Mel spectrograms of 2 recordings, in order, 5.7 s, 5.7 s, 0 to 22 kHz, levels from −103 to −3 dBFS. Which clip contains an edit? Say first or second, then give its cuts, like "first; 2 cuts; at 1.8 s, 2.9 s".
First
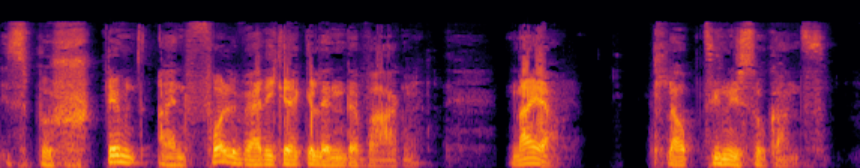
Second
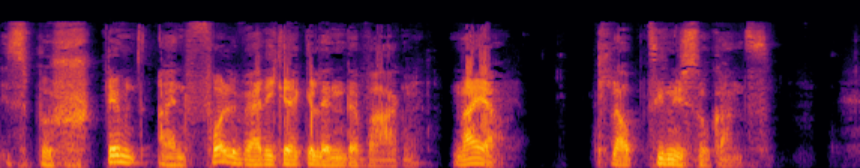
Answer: second; 1 cut; at 2.9 s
